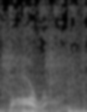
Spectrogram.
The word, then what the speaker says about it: Barras: We're going to hang out with the GM of the Dallas Patriots, Barras.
